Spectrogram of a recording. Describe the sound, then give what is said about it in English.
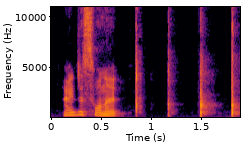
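A brief voiced exclamation, then four sharp, evenly spaced hand claps from a single person, slow and deliberate, with silence between each clap. “I just want to give you a round of applause.”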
